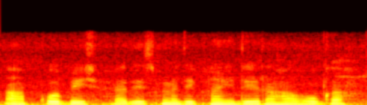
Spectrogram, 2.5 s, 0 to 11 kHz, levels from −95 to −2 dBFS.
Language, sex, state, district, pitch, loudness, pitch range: Hindi, male, Chhattisgarh, Raipur, 140 Hz, -16 LUFS, 135-140 Hz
